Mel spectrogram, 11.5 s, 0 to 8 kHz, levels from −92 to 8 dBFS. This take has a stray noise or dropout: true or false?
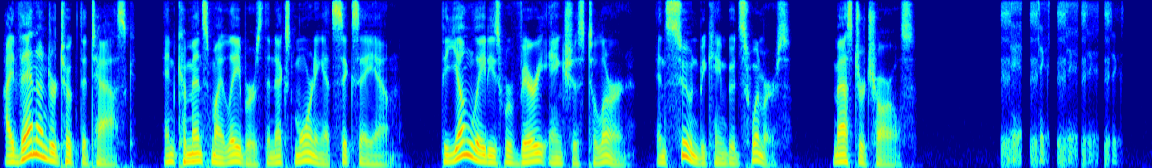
true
